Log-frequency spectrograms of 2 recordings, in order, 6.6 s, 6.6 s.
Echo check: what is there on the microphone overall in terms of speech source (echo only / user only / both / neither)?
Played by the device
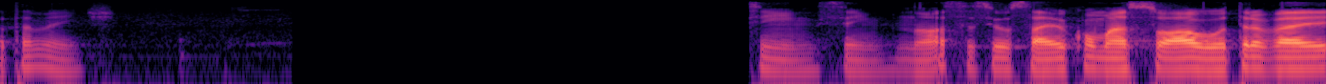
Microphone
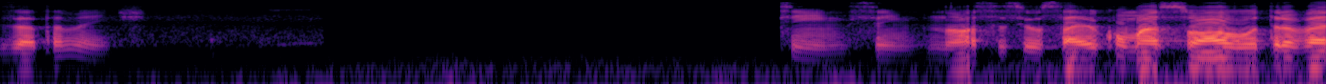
echo only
